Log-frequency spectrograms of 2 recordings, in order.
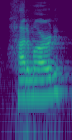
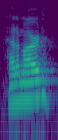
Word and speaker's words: Hadamard: D outputs that's the hata mard Hadamard how do you say that again Hadamard Hadamard product I'm gonna write a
